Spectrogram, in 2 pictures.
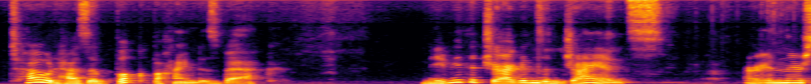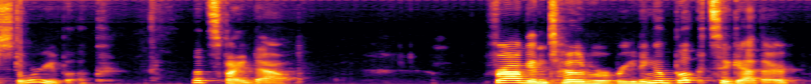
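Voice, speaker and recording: A woman reading a children's picture book aloud, expressively, pausing to explain and put questions to young listeners. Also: mid-range voice, lively intonation, a bit bright. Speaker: read-aloud storyteller and teacher-like reader.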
